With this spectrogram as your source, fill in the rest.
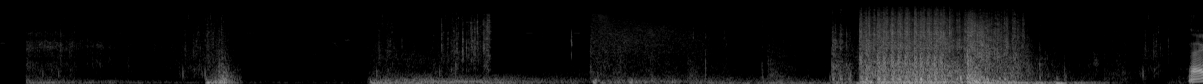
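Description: MAC-10 submachine gun fire in a Counter-Strike match, heard as several separate bursts of rapid gunshots of varying loudness with quieter gaps between them, ending in a long, dense, loud volley.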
